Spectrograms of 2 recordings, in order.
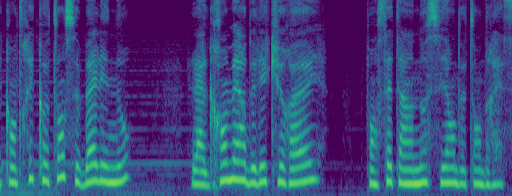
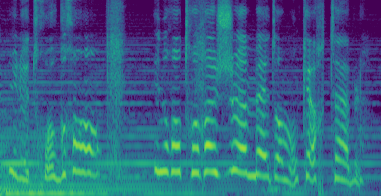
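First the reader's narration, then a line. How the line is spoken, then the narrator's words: Whimpering. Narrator (French): pleurniche-t-il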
